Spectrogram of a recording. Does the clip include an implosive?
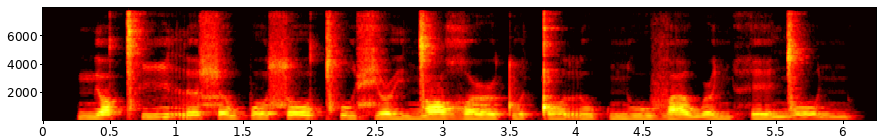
no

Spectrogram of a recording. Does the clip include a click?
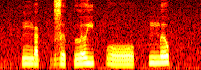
no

